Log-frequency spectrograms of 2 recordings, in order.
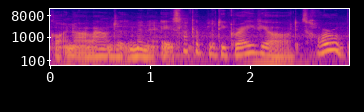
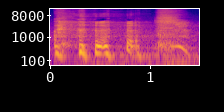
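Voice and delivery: loud laugh; 3 semitones higher, 7 dB louder than usual. Real, not acted. Laughs at morning.

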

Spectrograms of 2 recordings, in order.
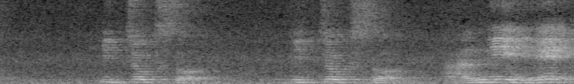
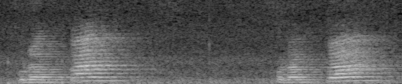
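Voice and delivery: talking to a dog; 7 semitones higher than usual. Real, not acted. Commanding the dog to play dead.

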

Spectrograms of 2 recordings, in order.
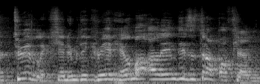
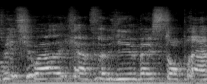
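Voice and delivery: ordinary talk

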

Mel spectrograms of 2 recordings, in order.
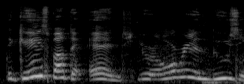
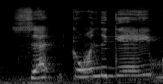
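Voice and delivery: drawn-out high announcer call; game announcer; 8 semitones higher, 4 dB louder, much slower than usual. Pretend. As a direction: stretch it like an arena announcer. Calling the game start like announcer.

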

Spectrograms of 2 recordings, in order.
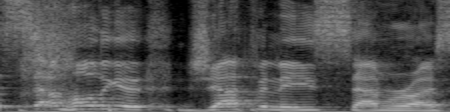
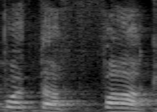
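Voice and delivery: much higher shocked outburst; shocked exclamation; slower than usual. Retold or imitated. Miss Love seeing the eel pieces move, high shocked cry. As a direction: recoil at something still moving. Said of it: "That was where I was like".

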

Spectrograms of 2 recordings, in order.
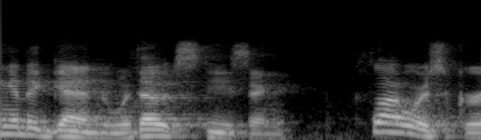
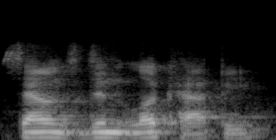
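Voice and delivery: ordinary delivery, nothing marked

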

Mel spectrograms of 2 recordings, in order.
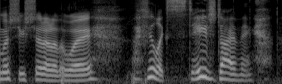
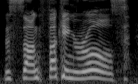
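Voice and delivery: usual speaking voice

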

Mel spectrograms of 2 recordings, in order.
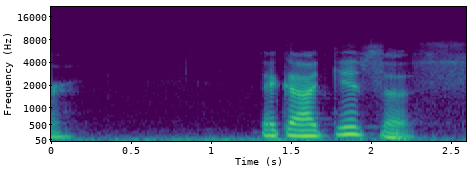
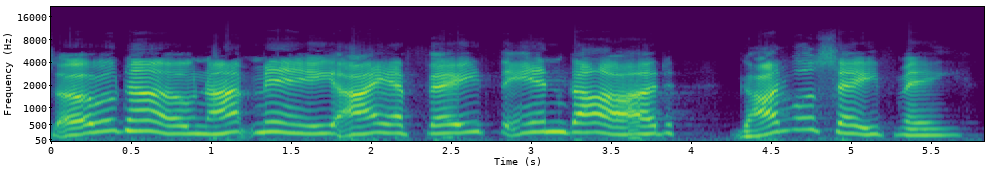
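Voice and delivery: higher, louder smug refusal; self-righteous refusal; 7 semitones higher, 5 dB louder than usual. Acted. Homeowner refusing the jeep driver, smug and self-righteous. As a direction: turn help down with pious pride. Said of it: "in his self-righteous mode says".

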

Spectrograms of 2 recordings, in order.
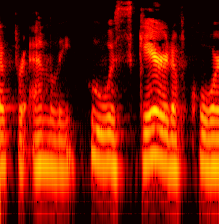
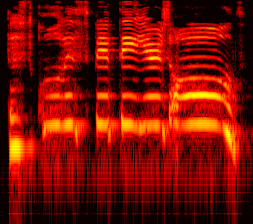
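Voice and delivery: high, slow yell downward; high slow man yelling down; yelled into the hole; 4 dB louder, slower than usual. A narrator's reading. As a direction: shout down to her below. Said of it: "Mister Harrison yelled into the hole".

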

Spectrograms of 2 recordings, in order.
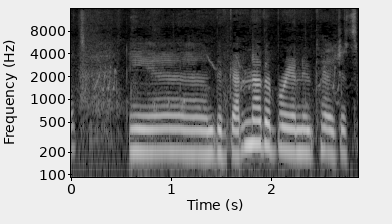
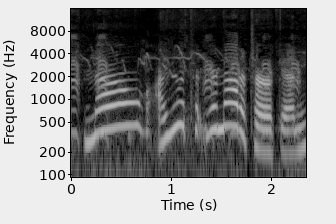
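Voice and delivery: surprised question; 8 semitones higher than usual. Real, not acted. Surprised at a bird.

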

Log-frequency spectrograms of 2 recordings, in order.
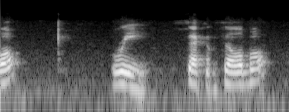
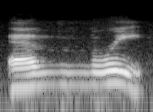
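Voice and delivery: every drawn out slowly; stretched word; much slower than usual. Shown as a demonstration. Teacher stretching the word for children to map. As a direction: stretch out every so each sound is heard. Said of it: "We hear the V".

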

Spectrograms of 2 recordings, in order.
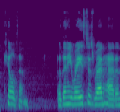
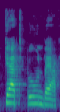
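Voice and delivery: slow, loud urgent call; shouting; 2 semitones higher, 7 dB louder, much slower than usual. Acted. Omri shouting to Patrick, loud and slow. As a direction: shout the order across the room. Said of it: "he shouted".

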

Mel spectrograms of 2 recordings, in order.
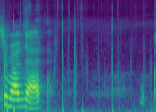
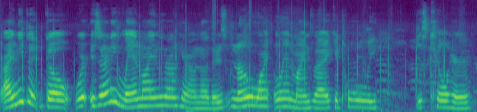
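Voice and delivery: usual speaking voice

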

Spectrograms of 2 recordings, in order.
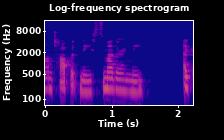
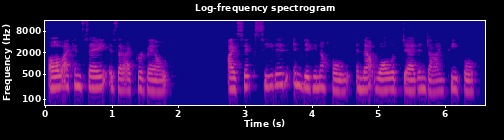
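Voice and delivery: ordinary talk, nothing marked

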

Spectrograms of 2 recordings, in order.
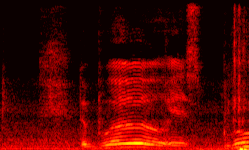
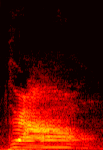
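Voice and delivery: proud, loud colour call; loud answer; 6 dB louder than usual. Pretend. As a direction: call out brown louder. Kid repeats the colour answer.

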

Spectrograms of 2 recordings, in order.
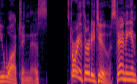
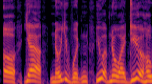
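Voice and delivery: put-on know-it-all commenter voice; mock an objecting commenter, louder at the start and end; 4 dB louder than usual. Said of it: "someone in the comments wants to come in and say".

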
